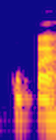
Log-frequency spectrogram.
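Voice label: "kupas", Malay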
